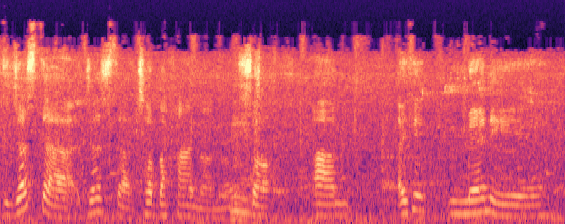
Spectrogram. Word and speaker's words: Chabacano: linguists spell it away, but I think if you observe us when we speak, that's basically how we pronounce. We don't say Chaba.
